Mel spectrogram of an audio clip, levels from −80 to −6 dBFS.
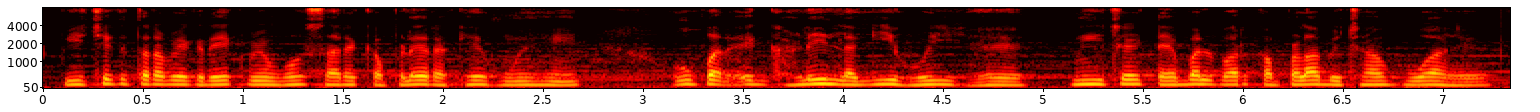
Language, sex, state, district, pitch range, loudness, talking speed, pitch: Hindi, male, Chhattisgarh, Bastar, 135-155 Hz, -34 LUFS, 205 wpm, 145 Hz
